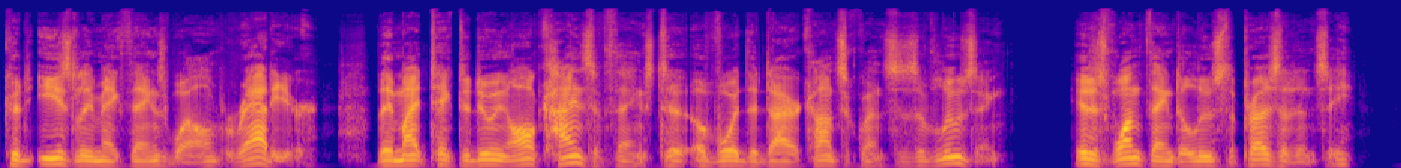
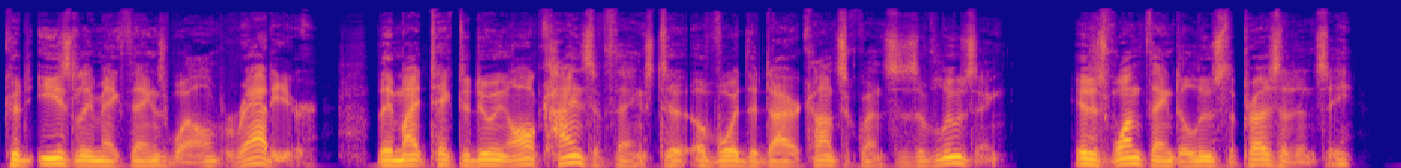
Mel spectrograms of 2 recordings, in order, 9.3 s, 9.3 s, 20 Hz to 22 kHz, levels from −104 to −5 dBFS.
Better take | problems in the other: second | thin; somewhat; fading below 850 Hz

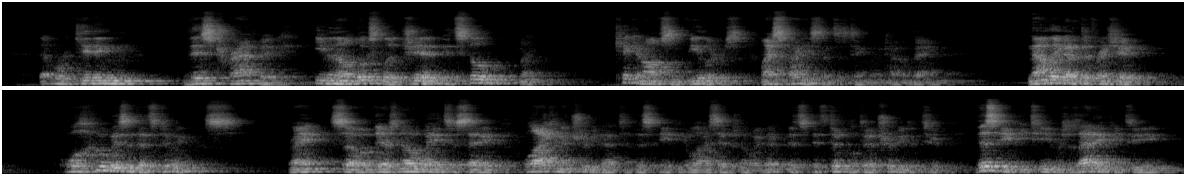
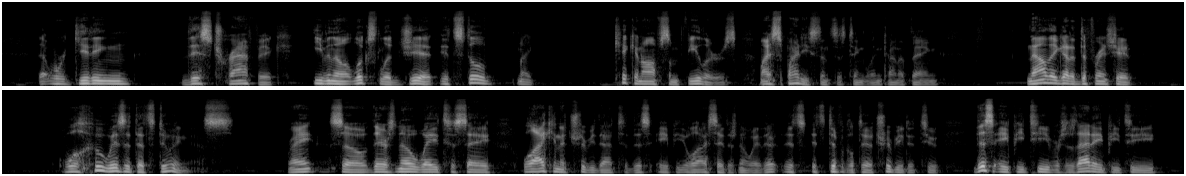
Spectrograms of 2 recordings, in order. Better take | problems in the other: second | off-mic speech; far // room echo; noticeable; dies away in 0.7 s

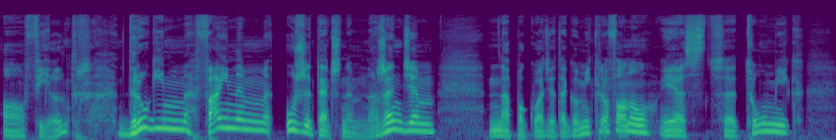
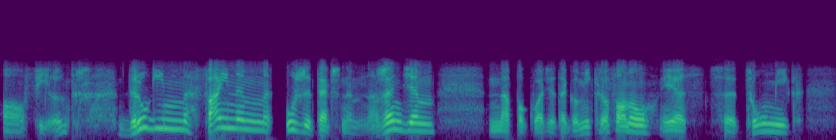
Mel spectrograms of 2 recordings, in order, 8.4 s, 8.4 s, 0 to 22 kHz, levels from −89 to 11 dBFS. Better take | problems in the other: first | phone-call audio

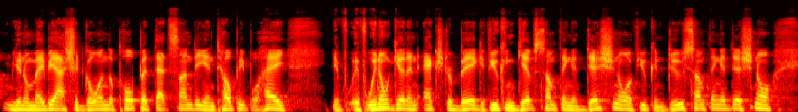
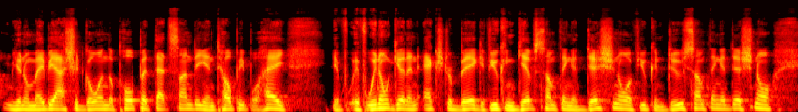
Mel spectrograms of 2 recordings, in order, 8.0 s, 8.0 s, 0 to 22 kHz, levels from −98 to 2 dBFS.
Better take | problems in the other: neither | none

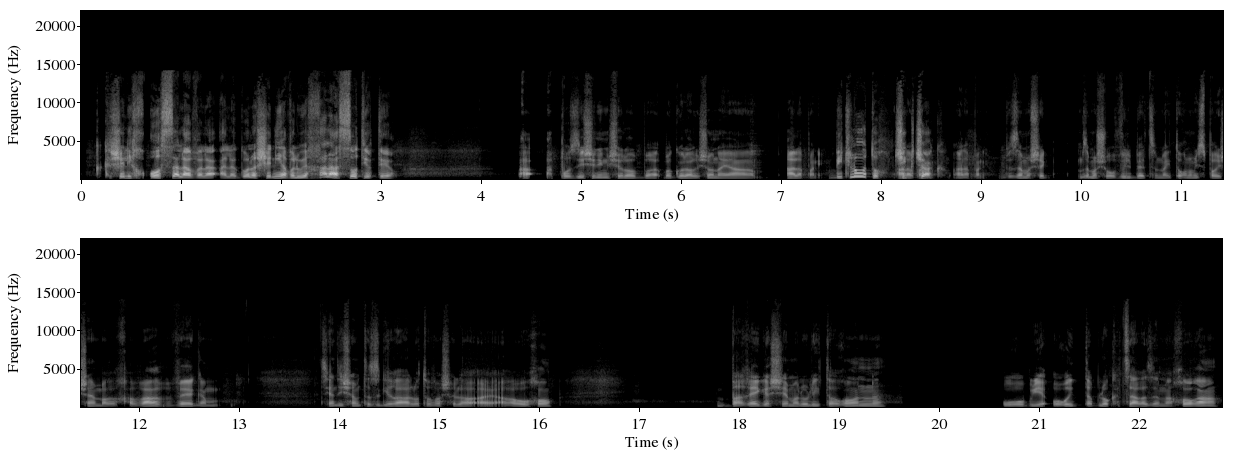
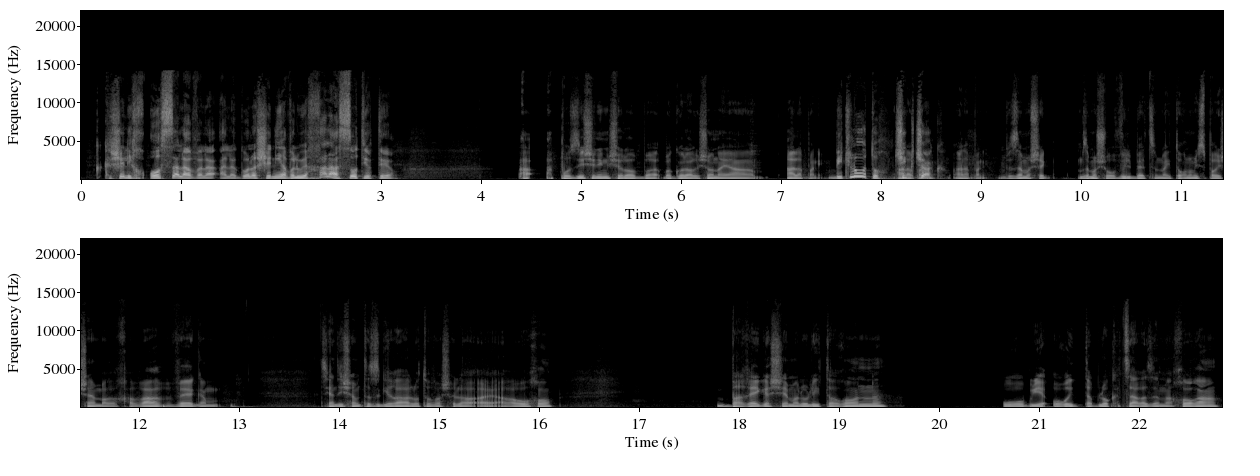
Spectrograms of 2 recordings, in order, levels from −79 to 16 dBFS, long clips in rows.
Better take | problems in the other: second | thin; very; fading below 500 Hz

